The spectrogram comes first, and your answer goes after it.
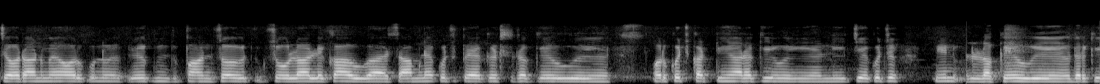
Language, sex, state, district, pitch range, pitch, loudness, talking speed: Hindi, male, Uttar Pradesh, Jyotiba Phule Nagar, 140-150 Hz, 145 Hz, -16 LUFS, 140 wpm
